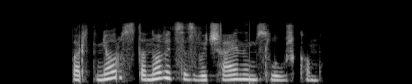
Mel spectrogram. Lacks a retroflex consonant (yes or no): no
